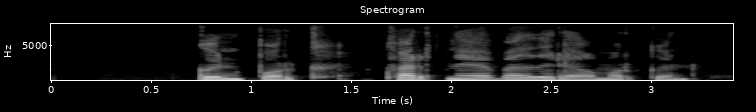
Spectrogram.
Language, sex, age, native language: Icelandic, female, 13, Icelandic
